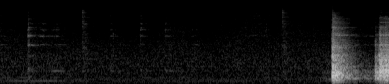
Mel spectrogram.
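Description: A spoon scrapes food from one bowl into another.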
